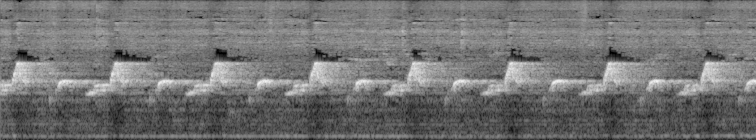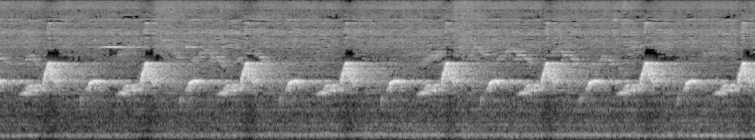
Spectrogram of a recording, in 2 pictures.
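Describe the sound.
Bird song, the same short two-part chirping phrase repeated many times at a steady, quick rhythm, bright and fairly loud above a constant low hum.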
